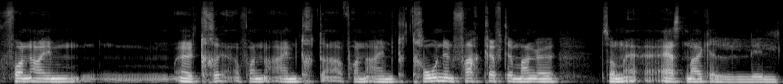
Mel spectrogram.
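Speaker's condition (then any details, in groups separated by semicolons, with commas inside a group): Stuttering; developmental, lifelong, possibly inherited, father stuttered, brother fluent, logopedic speech therapy, constant since second grade; stutter noticeable within first twenty seconds, listeners need patience; prolonged sounds, blocks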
